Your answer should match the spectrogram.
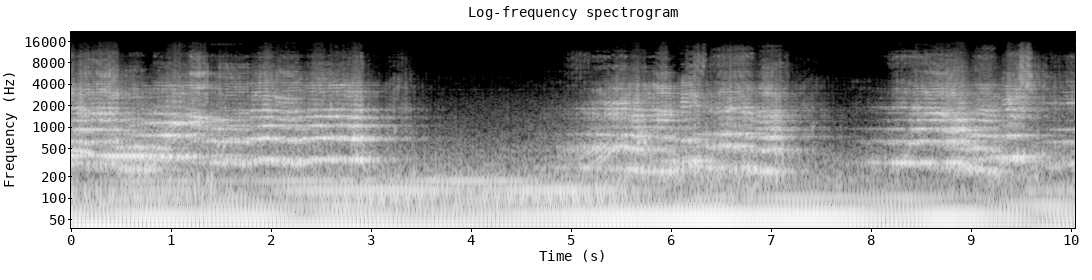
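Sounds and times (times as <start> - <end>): low drone rumble: 0.0 - 10.0.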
